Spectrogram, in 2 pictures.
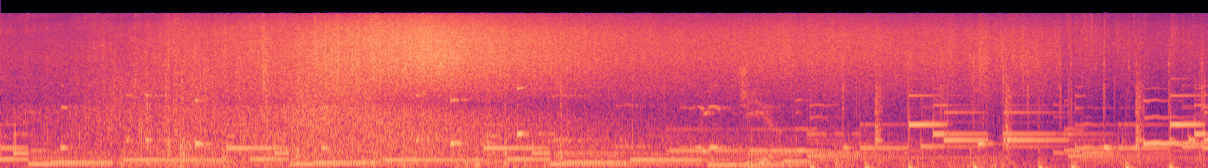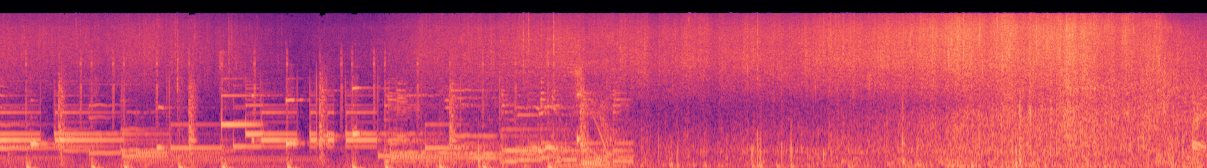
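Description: Background music: a melody of short, stepping notes, joined about a third of the way in by a steady low beat that drops out a few seconds before the end.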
